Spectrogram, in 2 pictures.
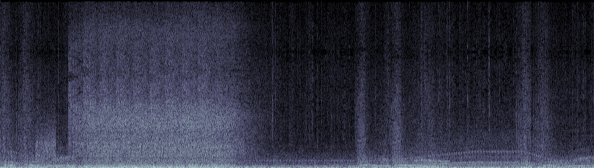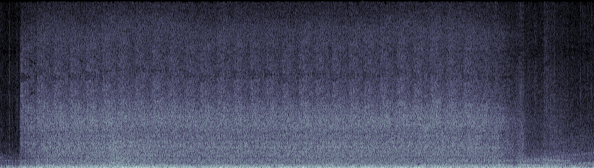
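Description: Heavy guns fire in long rapid bursts.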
